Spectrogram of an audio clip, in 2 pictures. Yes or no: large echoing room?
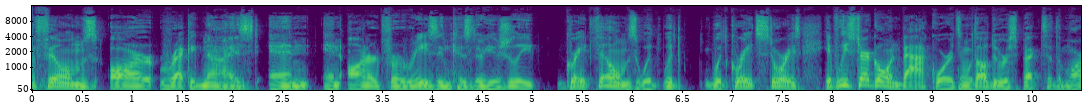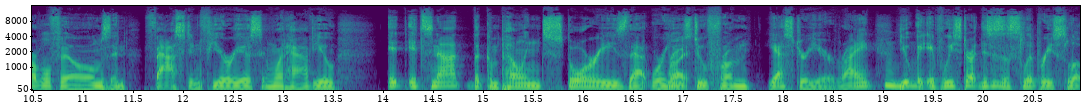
no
